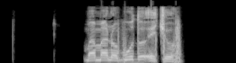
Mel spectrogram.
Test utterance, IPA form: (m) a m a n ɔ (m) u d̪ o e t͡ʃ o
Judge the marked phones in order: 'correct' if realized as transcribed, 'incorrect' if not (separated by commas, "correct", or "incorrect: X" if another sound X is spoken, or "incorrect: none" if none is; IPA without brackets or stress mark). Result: correct, incorrect: b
